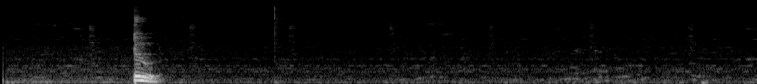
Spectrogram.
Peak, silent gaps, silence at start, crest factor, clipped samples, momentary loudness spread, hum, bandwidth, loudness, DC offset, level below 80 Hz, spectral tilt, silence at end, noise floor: -2 dBFS; none; 1.35 s; 24 dB; under 0.1%; 32 LU; none; 10.5 kHz; -16 LUFS; under 0.1%; -52 dBFS; -8 dB/octave; 5.95 s; -53 dBFS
